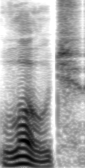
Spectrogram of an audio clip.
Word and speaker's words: LOH: Army Rangers, a Cobra gunship, and a LOH, pronounced Loach, scout helicopter.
